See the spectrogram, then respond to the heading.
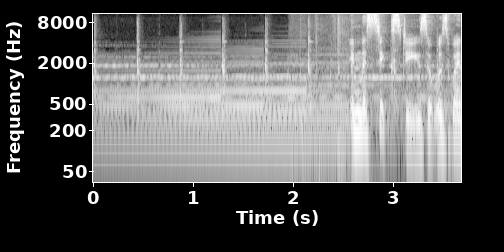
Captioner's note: clock ticks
